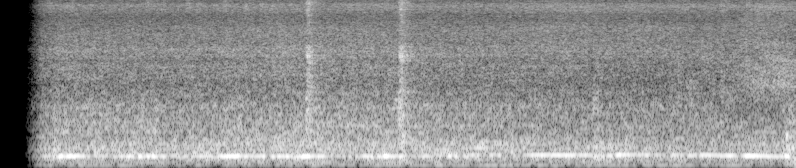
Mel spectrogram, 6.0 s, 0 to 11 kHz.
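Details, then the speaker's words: 16 kg direct-drive LG inverter automatic washing machine after replacing the defective gear clutch assembly. Before the repair it would not wash or spin and was very noisy when trying to turn. Drum now rotates with a smooth, steady low hum and an occasional light tick. Normal. "So ayan umikot na siya. Yan. So okay na."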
